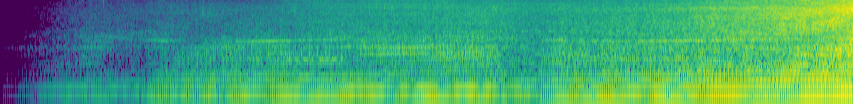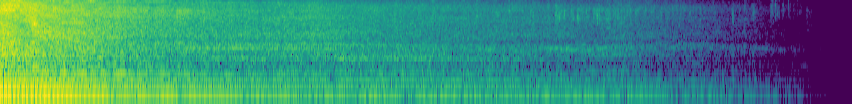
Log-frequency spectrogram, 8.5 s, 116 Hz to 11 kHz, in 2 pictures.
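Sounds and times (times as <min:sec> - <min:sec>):
motorcycle passing by quickly: 0:00.1 - 0:08.3.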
